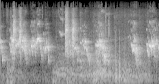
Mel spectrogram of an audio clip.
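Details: Mother budgerigar (parakeet) on the nest, kept indoors for breeding: harsh, scratchy chattering squawks in four separate bursts over about three seconds, with a sharp click between them.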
